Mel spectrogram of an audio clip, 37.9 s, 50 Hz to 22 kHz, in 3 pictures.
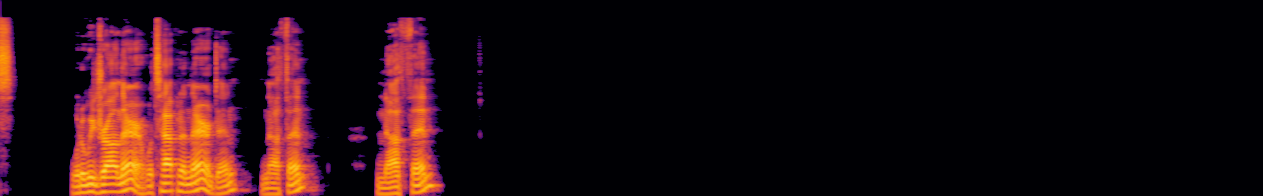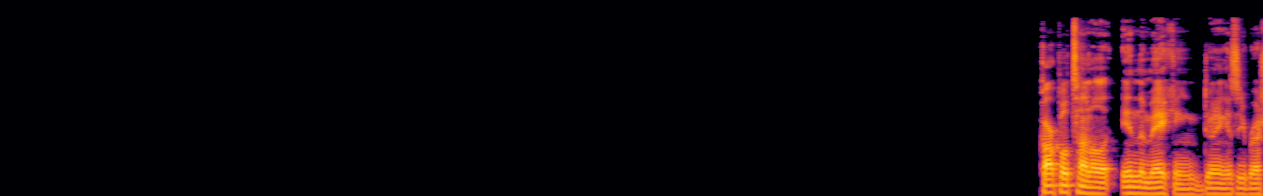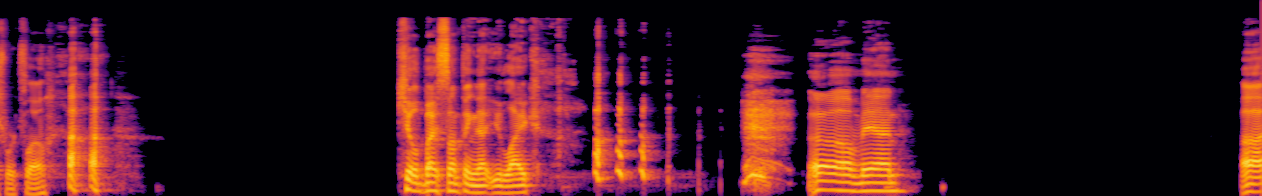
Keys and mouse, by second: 3.4 right click, 5.3 right click, 6.9 right click, 9.4 right click, 16.0 right click, 22.8 right click, 25.3 right click.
